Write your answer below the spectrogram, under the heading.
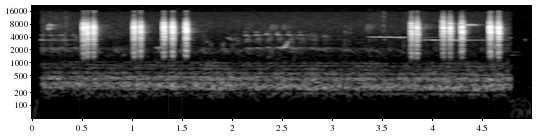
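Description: Ruby-crowned Kinglet giving short, husky ji-dit calls in two quick clusters, each a few dry, high notes, over a steady low hum.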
